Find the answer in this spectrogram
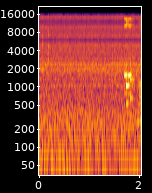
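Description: Faint steady hiss, with one short, high ringing tone of several pitches near the end.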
